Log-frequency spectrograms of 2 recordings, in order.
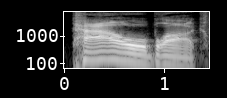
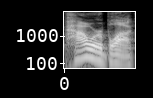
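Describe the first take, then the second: First: The first word has one syllable, like pow. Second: The first word has two syllables, like power. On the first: The speaker calls it right. "It's POW block" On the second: The speaker calls it wrong. "why is everybody calling it Power Block lately?"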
